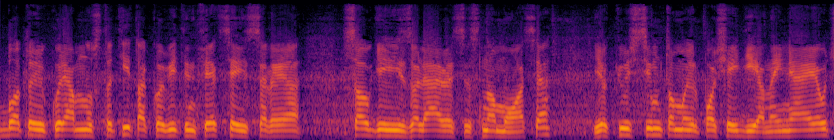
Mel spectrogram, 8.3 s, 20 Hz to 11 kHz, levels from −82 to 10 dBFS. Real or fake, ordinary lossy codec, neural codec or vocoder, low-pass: real; MP3, 48 kbps; none; 9.9 kHz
